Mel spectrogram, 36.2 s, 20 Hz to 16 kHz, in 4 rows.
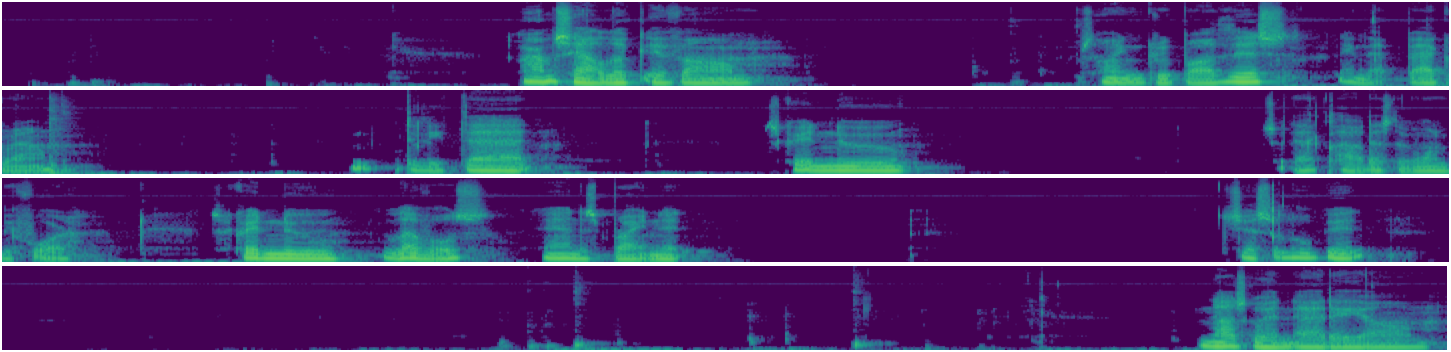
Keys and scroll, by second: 0.4 ctrl+s, 7.3 ctrl+g, 11.4 Delete, 30.4 ctrl+s, 30.7 space.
